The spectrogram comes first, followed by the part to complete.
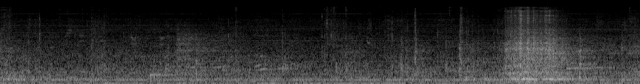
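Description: Indistinct conversation of several people in a large, echoing hall, over a steady low hum. A brief louder burst of noise comes about five seconds in.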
